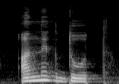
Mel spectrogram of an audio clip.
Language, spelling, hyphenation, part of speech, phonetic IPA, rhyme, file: Ukrainian, анекдот, анек‧дот, noun, [ɐneɡˈdɔt], -ɔt, Uk-анекдот.ogg
- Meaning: anecdote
